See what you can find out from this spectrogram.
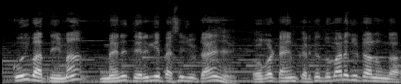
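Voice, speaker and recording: A man's voice: on the high side, a little fast, darkish tone, soft background music, voice pushed up, lightly acted. A man voicing a poor, devoted young working brother in a cartoon story, earnest, reassuring and affectionate. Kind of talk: Hindi cartoon story dialogue.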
